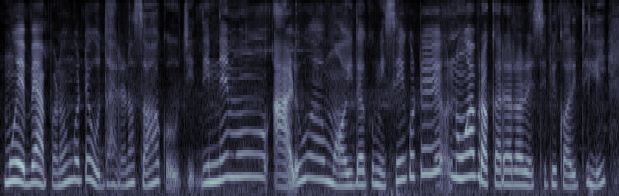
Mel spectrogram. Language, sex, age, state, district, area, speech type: Odia, female, 18-30, Odisha, Bhadrak, rural, spontaneous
